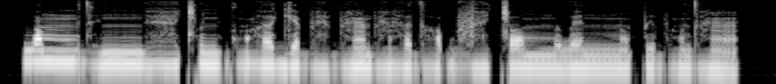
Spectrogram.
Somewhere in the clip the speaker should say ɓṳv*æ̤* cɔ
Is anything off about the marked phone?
no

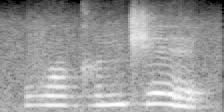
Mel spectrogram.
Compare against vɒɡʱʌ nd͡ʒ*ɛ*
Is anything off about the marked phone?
no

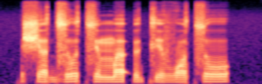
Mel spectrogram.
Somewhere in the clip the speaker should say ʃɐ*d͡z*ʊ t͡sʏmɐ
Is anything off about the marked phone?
no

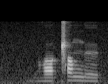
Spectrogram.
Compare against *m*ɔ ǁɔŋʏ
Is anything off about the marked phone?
yes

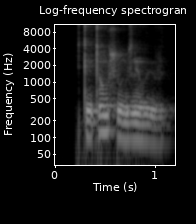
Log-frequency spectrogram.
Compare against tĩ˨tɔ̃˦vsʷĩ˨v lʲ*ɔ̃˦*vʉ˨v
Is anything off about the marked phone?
yes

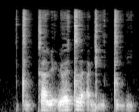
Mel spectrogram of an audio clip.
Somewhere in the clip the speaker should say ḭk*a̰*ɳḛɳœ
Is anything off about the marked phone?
yes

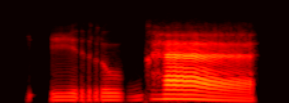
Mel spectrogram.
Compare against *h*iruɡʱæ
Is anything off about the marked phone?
yes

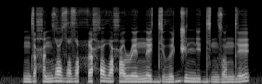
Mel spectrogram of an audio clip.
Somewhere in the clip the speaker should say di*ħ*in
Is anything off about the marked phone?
no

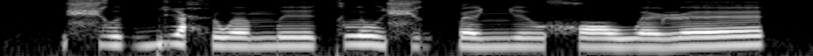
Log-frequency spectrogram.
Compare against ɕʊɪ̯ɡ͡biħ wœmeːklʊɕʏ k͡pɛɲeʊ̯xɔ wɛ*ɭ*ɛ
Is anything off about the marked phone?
no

